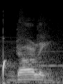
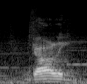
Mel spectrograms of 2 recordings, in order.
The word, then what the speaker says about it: darling: Darling. Darling. Để phát âm từ này thì các bạn nên uốn lưỡi lên một chút thì phát âm sẽ hay hơn đấy.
